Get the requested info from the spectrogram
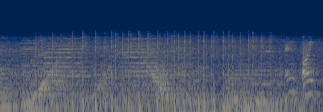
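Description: Film-score music with a rapid, even tapping running through it, about five or six taps a second, from about a second in until just before the end.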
